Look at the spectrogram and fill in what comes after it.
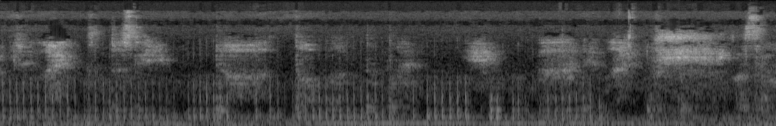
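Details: Silver natural mink and white RagaMuffin kitten, a male, purring while being petted: a steady, low, continuous rumbling hum runs throughout, with a woman speaking softly over it and light handling rustles.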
